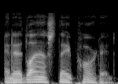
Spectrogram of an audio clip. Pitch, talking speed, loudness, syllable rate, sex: 95 Hz, 255 wpm, -18 LUFS, 5.5 syllables/s, male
